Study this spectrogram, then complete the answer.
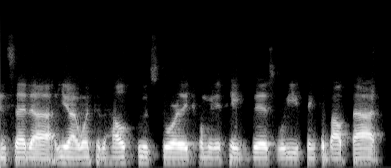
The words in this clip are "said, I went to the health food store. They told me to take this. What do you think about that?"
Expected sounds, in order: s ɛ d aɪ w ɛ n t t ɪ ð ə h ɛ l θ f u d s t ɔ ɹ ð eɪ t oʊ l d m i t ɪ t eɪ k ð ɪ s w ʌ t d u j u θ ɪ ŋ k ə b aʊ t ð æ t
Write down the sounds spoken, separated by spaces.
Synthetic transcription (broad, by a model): s ɛ d aɪ w ɛ n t t ɪ ð ə h ɛ l θ f u d s t ɔ ɹ ð eɪ t oʊ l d m i t ɪ t eɪ k ð ɪ s w ʌ t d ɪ j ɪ θ ɪ ŋ k ə b aʊ t ð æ t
